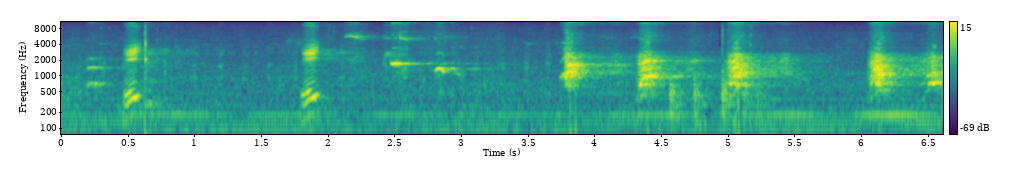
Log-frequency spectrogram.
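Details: Seven-month-old Belgian Malinois named Caiman during obedience training, giving a series of short, sharp barks, about six bursts spaced across several seconds, over a steady low hum with a human voice nearby.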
